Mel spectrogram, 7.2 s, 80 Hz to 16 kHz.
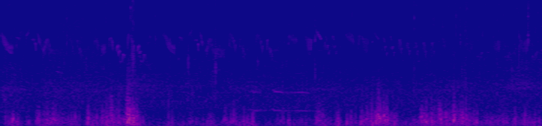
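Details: A flock of Tundra swans on Lake Biwa's west shore, Japan, late February 2020. A steady, low, clattering chorus is broken by a drawn-out, clear, hooting note held for about a second in the middle.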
